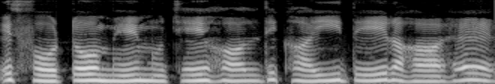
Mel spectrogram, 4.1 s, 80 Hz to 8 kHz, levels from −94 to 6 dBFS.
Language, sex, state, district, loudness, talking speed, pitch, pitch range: Hindi, female, Madhya Pradesh, Katni, -16 LUFS, 130 wpm, 205 Hz, 195-215 Hz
